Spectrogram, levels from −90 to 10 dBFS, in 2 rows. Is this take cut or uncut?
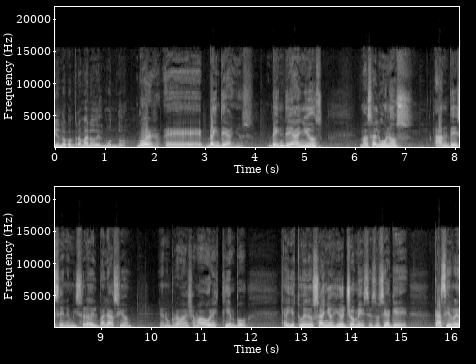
cut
